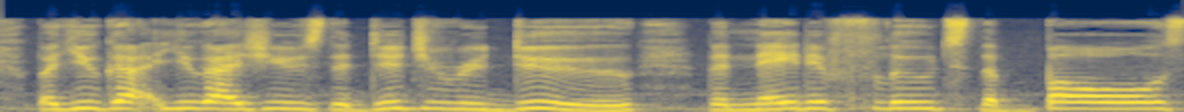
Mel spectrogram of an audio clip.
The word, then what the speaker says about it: didgeridoo: you guys combine chanting, and how do I pronounce the name of that instrument that you blow on? Didgeridoo.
